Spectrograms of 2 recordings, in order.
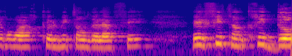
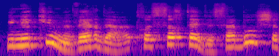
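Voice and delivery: ordinary delivery, nothing marked

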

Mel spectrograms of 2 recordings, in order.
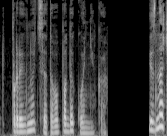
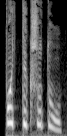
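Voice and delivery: high, loud exasperated moan; groaning grandmother imitation; 10 semitones higher, 5 dB louder than usual. A narrator's reading. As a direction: groan like a fed-up granny. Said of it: "простонала Саша, подражая своей бабушке". (простонать, подражая раздражённой бабушке)

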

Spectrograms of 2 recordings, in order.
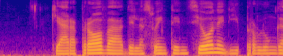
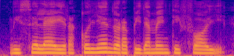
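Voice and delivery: ordinary delivery

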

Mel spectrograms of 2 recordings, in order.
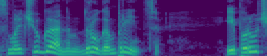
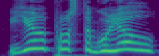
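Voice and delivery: evasive; 11 semitones higher, slower than usual. A narrator's reading. Cat's evasive excuse.

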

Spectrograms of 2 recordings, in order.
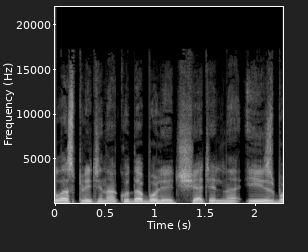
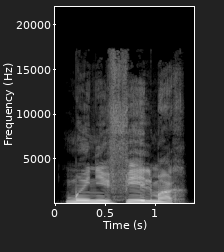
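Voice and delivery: higher, sharp slow rebuke; snapping; 8 semitones higher, 4 dB louder, slower than usual. A narrator's reading. Hero snaps at the girl about films, irritated. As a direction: cut her off hard.

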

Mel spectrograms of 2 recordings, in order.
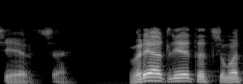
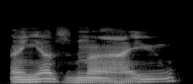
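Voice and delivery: very slow, stretched cat voice; drawn-out meow; much slower than usual. A narrator's reading. Cat Murzik announcing he knows, drawling meow. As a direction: draw the words out like a meowing cat. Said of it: "протяжно мяукнул Мурзик".

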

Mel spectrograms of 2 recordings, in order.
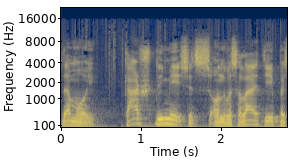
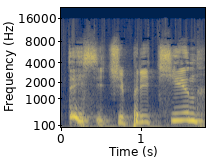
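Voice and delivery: high, slow sobbing echo; 12 semitones higher, slower than usual. A narrator's reading. Olga echoes the painter through sobs, high and slow. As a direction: sob his words back at him, voice pitched up. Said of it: "всхлипнула Ольга Ивановна".

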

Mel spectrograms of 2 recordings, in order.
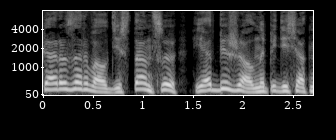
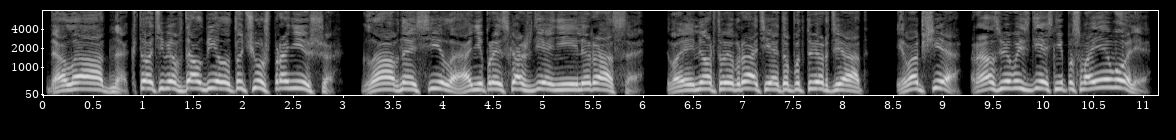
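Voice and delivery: mocking retort; 7 semitones higher than usual. A narrator's reading. Alex taunts.

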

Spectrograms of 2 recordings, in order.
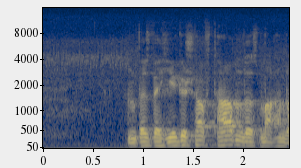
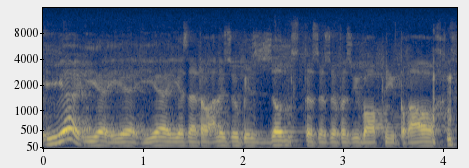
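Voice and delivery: ordinary talk, nothing marked

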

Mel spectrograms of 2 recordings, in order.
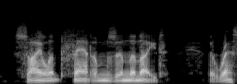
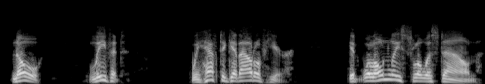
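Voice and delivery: firm, hurried warning; lightly voiced urgent half-elf; urgent Tanis; 6 semitones higher than usual. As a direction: push him to move now, higher and quick.

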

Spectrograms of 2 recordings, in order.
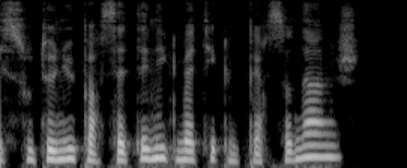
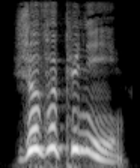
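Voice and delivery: much higher, loud outburst; enraged cry; furious insistence; 10 semitones higher, 8 dB louder than usual. A narrator's reading. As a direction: demand punishment. Director insists on punishing.

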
